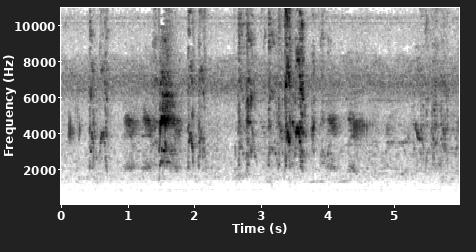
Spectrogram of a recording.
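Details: Free-living peach-fronted parakeets, Eupsittula aurea, giving harsh, grating squawks in irregular bursts, several calls overlapping in a chattering flock-like exchange, with a steady high hiss of insects or ambient noise beneath.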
